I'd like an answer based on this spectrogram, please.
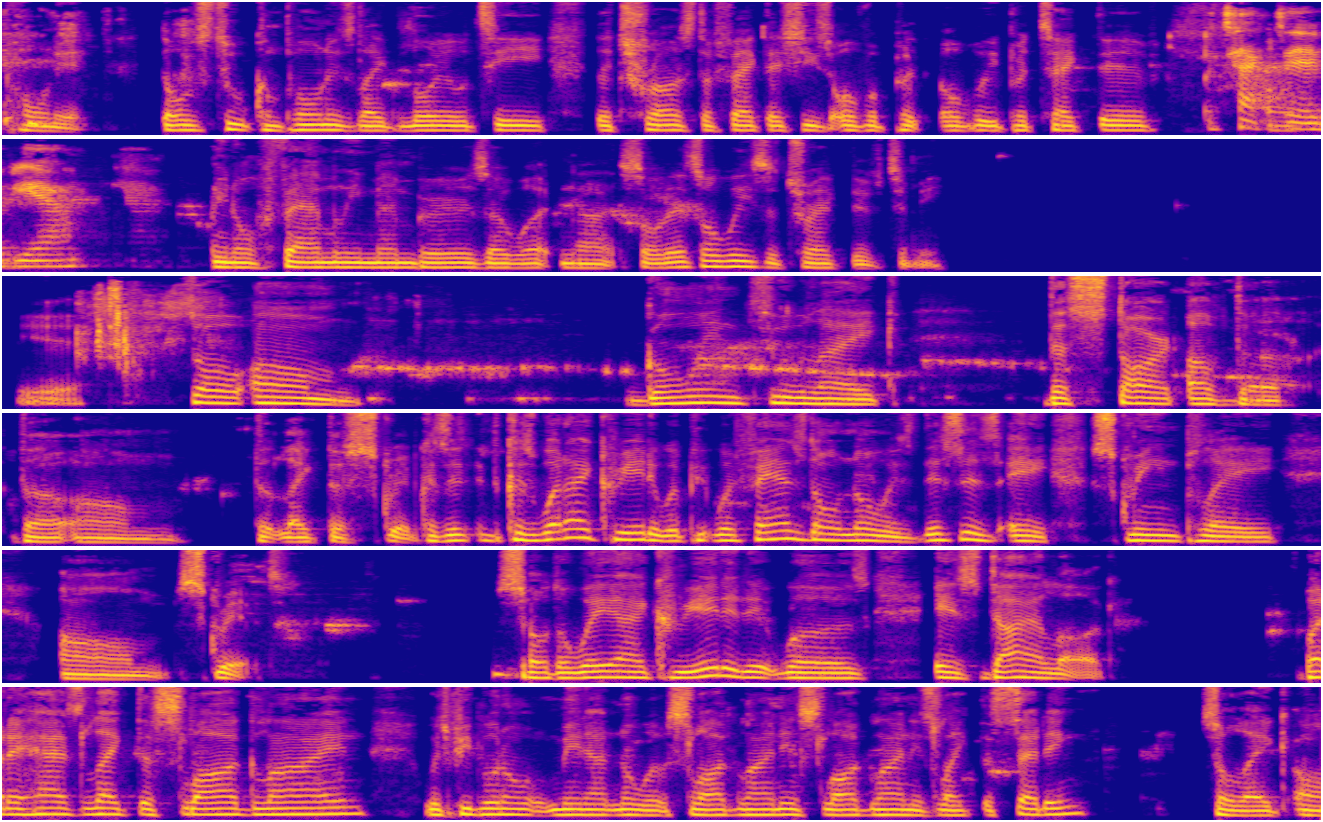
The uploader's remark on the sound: Zoom virtual book discussion.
